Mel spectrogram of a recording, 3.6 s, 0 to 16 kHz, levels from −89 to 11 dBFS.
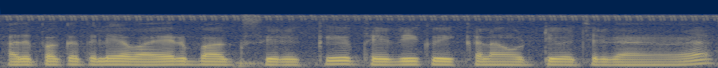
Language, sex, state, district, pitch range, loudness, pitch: Tamil, male, Tamil Nadu, Namakkal, 120-130 Hz, -15 LUFS, 125 Hz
